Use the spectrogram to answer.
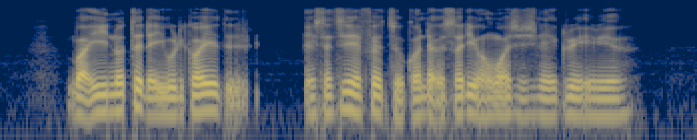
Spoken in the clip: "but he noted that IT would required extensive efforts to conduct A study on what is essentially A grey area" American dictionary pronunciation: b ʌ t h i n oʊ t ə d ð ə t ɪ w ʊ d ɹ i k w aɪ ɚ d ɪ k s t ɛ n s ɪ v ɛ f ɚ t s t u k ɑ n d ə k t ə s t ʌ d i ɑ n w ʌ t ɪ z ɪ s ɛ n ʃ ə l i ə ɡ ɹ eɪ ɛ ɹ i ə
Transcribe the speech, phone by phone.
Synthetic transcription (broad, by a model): b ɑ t h i n oʊ t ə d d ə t ɪ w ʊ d ɹ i k w aɪ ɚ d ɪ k s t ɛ n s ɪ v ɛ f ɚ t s t u k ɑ n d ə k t ə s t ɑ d i ɑ n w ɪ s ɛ ʃ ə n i ə ɡ ɹ eɪ ɛ ɹ i ə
